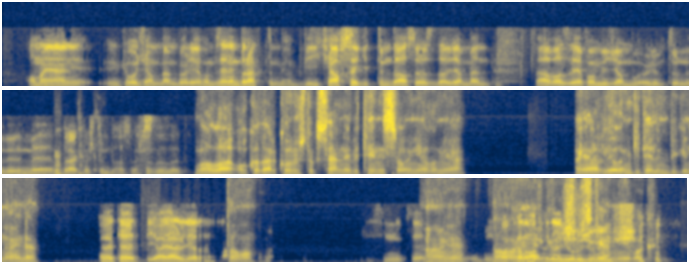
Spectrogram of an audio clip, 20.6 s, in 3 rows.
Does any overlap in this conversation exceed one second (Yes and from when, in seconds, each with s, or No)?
Yes, from 18.3 s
